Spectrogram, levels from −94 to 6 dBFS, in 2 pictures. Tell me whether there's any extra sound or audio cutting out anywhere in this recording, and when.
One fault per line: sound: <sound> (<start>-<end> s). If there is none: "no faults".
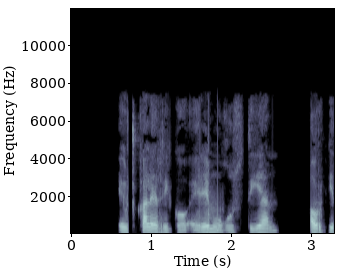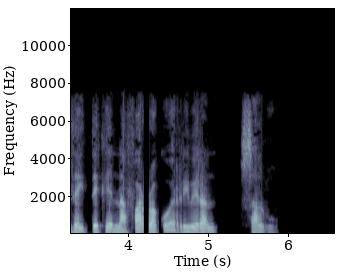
sound: dropout (0.7-0.8 s)
sound: dropout (4.2-4.3 s)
